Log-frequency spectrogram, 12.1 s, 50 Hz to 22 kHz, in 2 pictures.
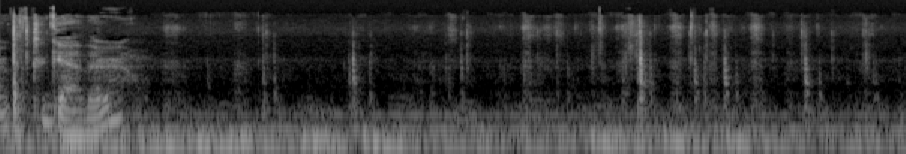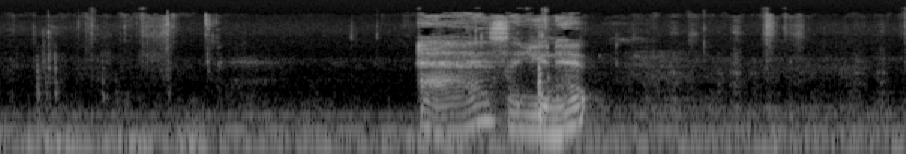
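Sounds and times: low steady hum: 0:00.0 - 0:12.0
pen scratching on paper: 0:01.0 - 0:05.9, 0:10.5 - 0:12.0.

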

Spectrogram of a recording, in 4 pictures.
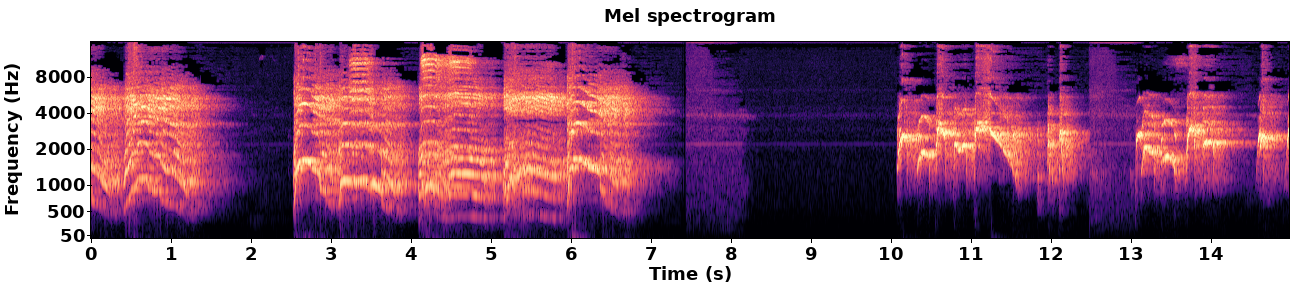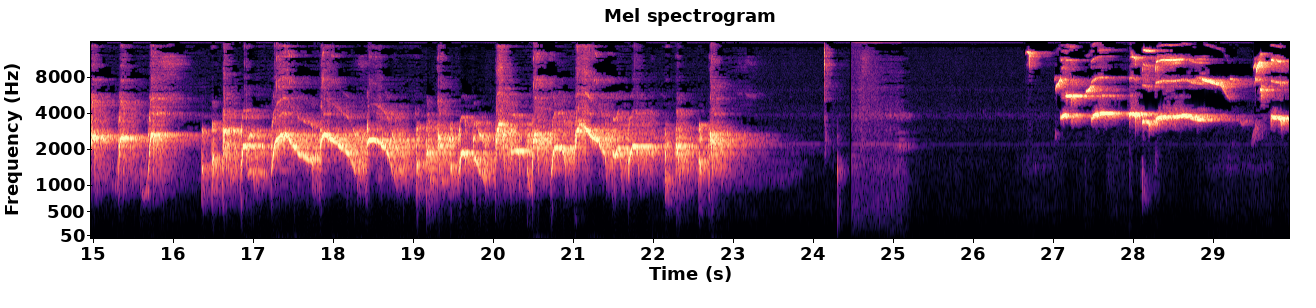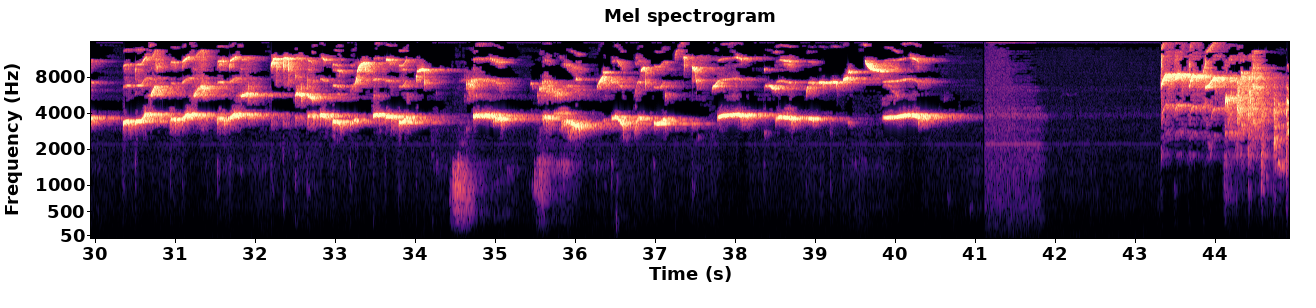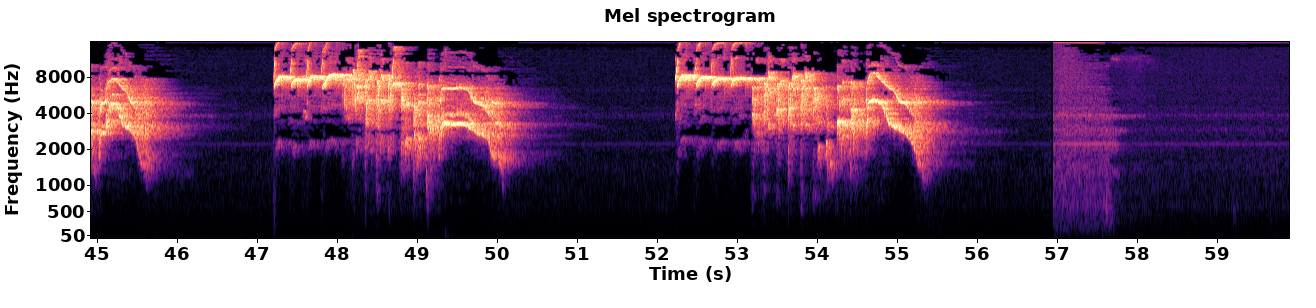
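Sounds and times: bird-call whistles: 0:10.1 - 0:23.6, 0:26.7 - 0:41.0, 0:43.4 - 0:46.3, 0:47.2 - 0:50.9, 0:52.2 - 0:56.0.

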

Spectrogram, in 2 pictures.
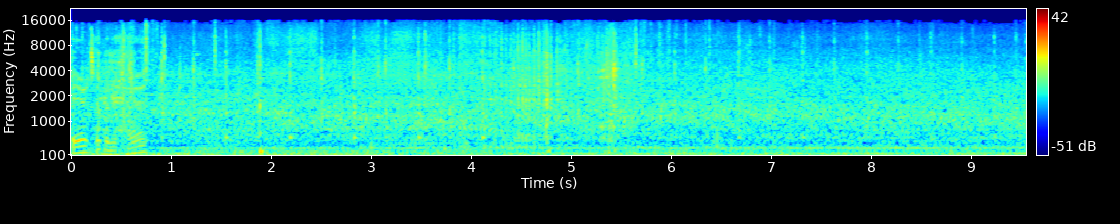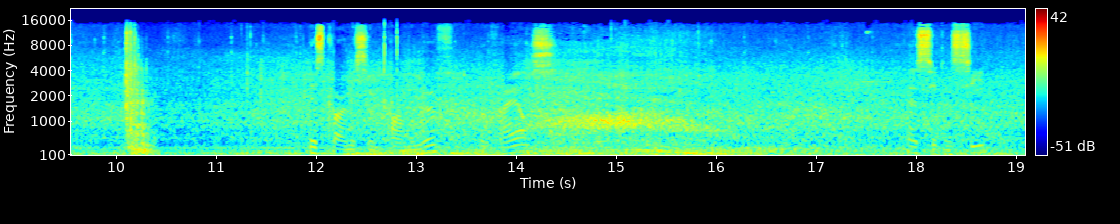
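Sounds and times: car engine idling: 0:00.0 - 0:11.4
loud thump: 0:10.1 - 0:10.5.

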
